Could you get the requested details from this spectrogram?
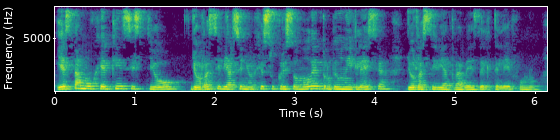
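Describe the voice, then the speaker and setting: A woman gives an earnest, emotional personal testimony, often repeating her words and quoting her own past pleas. Her warm, mid-range voice stays steady and brisk, recorded in a roomy space somewhat distant from the mic.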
